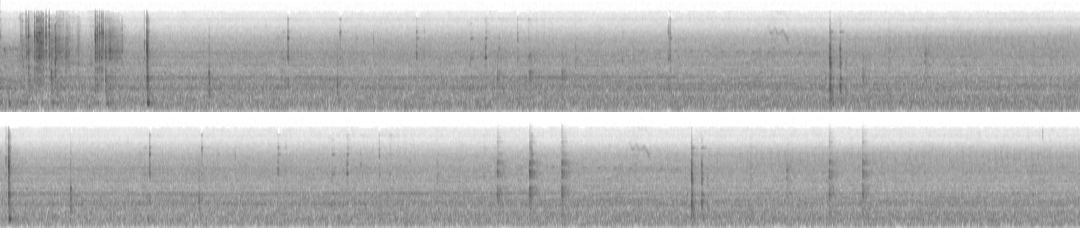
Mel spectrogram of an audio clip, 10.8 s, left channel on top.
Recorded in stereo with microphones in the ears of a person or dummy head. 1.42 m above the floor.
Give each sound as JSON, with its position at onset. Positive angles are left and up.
{"t": 5.0, "sound": "hammering", "side_deg": -85}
